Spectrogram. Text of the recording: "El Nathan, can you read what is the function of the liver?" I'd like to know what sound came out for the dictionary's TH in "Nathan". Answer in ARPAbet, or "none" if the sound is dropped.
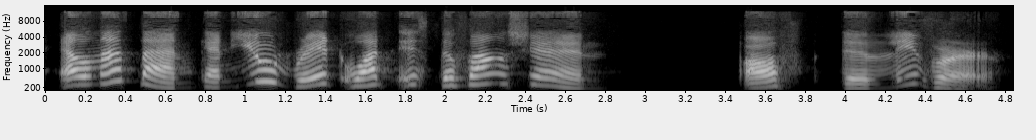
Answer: T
